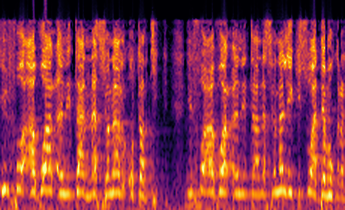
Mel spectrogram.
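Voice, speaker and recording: With a Senegalese accent and an extremely high pitch, a man talks at a fairly quick pace with fairly even intonation over noticeable background noise. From Mauritania. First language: Pulaar (speaking French). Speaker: politician. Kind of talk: heated debate. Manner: insistent, interrupting to hold the floor.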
